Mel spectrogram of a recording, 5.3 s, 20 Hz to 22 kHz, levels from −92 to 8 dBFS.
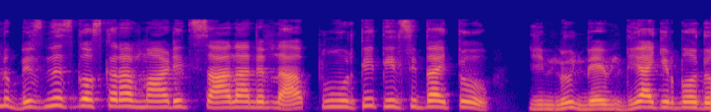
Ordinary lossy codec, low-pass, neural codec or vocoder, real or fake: none; none; autoencoder, 22.05 kHz, a latent of 192 numbers a frame, VITS, trained on one speaker; fake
